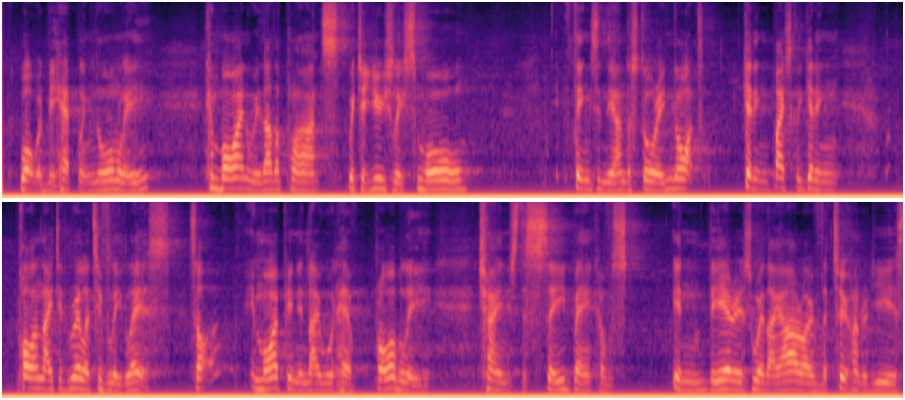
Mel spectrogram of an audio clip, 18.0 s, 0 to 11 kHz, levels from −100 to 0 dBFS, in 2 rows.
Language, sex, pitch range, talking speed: English, male, 150-195 Hz, 160 wpm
